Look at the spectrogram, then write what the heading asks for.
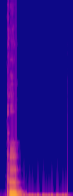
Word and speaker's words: ぷ: Fu with a handakuten is pronounced pu.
